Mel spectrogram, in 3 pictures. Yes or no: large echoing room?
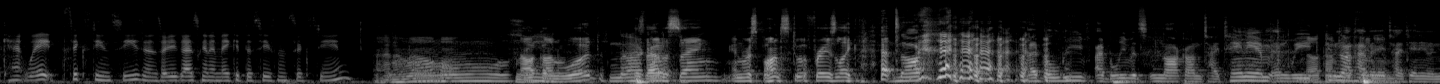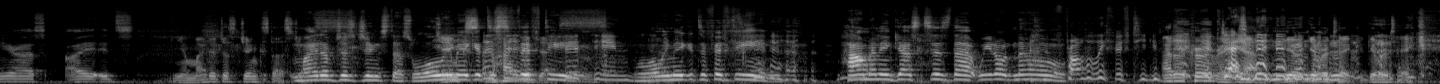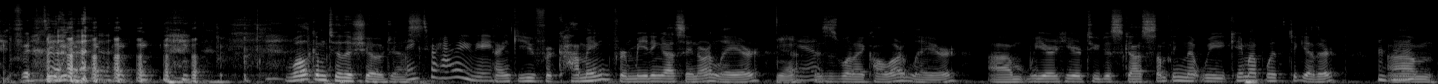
no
